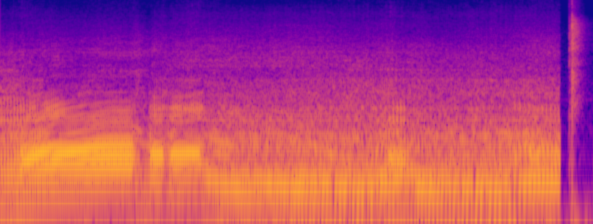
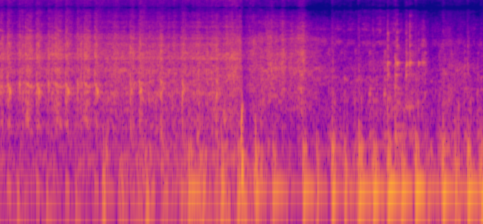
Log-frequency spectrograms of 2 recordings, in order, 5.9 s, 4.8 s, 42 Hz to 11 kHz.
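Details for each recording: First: Polaris Scrambler 500 barn find revived after 10 years sitting, on a ride: single-cylinder pulls cleanly, revs climbing smoothly with no misses or knocks; running healthy under load. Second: Polaris Scrambler 500 barn find sat 10 years, started by jumping battery to bad starter solenoid, no air filter: cranks then fires into a ragged single-cylinder chug; smokes a little, idle too low, needs adjustment; exhaust leaks.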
